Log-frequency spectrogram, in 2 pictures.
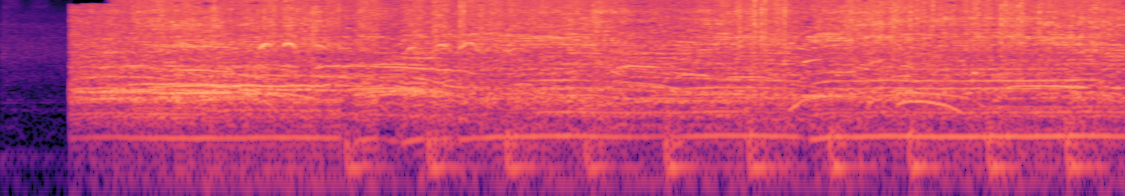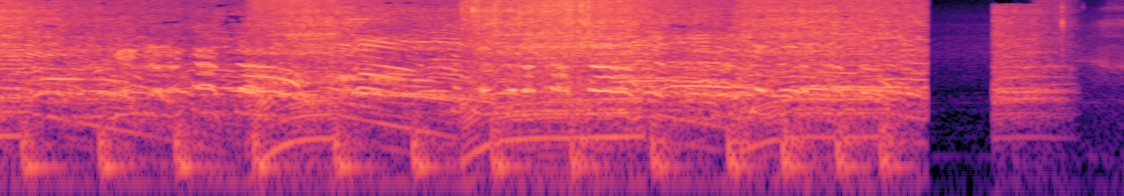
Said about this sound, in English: Then there was my personal favorite, the chainsaw celebration. Please roll that tape.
